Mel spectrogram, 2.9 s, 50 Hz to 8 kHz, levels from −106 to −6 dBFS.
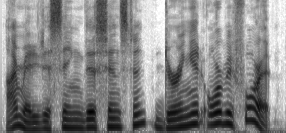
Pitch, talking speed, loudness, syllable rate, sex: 145 Hz, 210 wpm, -16 LUFS, 6.2 syllables/s, male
